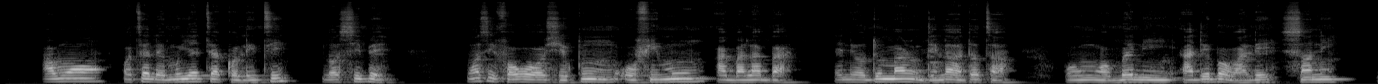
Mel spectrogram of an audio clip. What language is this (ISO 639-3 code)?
yor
